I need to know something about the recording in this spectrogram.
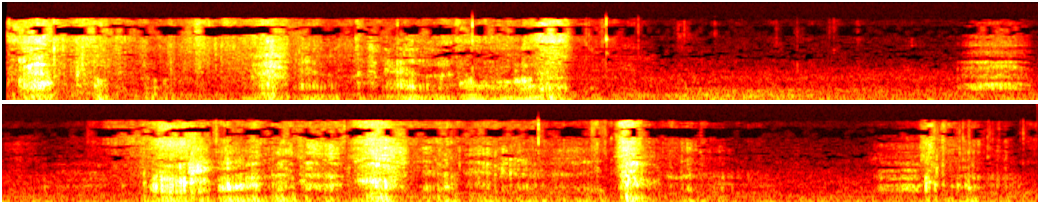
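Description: American Bully dogs play-fighting, growling in bursts. There is a lull in the middle with one short high cry about five seconds in, then more growling, and a sharp click just after eight seconds.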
